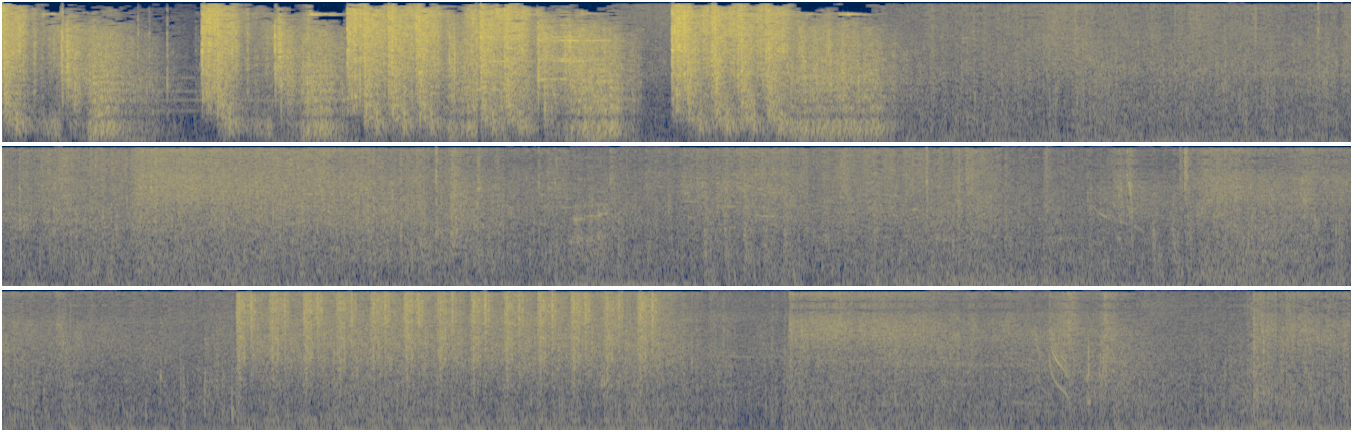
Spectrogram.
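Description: Rapid machine-gun fire in several loud bursts over the first four seconds or so, giving covering fire, followed by a steady low background noise.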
